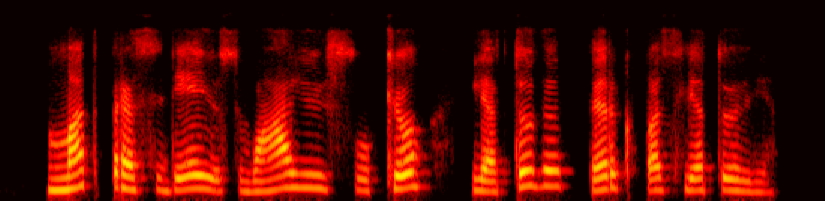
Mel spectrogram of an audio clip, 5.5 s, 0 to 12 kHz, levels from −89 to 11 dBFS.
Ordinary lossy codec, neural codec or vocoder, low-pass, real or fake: Opus, 16 kbps; codec, 16 kHz, 2 kbps, X-Codec, HuBERT features, trained on general audio; 7.2 kHz; fake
